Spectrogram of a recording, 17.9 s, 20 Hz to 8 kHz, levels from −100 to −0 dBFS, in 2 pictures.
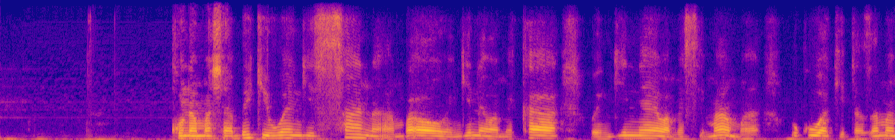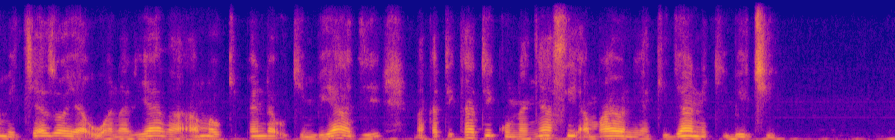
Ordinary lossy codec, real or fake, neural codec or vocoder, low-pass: Opus, 16 kbps; real; none; 7.2 kHz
